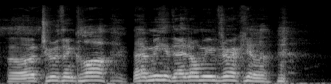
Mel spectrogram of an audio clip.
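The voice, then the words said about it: Imitates another person's voice. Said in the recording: “good me impression. That is exactly what I sounded like.”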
